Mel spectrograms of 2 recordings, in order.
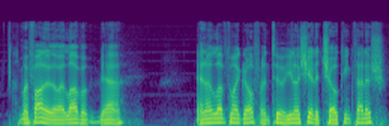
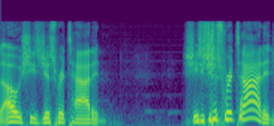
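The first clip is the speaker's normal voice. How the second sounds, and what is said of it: Heavy Boston accent, imitated. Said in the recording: “an old guy from Boston ... He just had a terrible accent.”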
